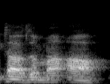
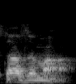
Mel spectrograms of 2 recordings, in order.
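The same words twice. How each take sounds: First: Tazama'a with the last a held long and stretched; drawn-out final a. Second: Tazama with a clipped, short last a; short final a. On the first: Teacher shows students the longer Tazama'a ending. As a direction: say Tazama'a slowly, hold the final a. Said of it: "It may be". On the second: Teacher tries the short Tazama then rejects it. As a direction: say Tazama, cut the ending short. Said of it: "that's not right". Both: Shown as a demonstration.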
